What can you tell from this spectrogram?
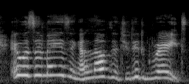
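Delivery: high, playful mock indignation; kidding. Fan showing she was only joking with him, kidding. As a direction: pitch it high without pushing the volume. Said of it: "That's, like, how I said it".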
